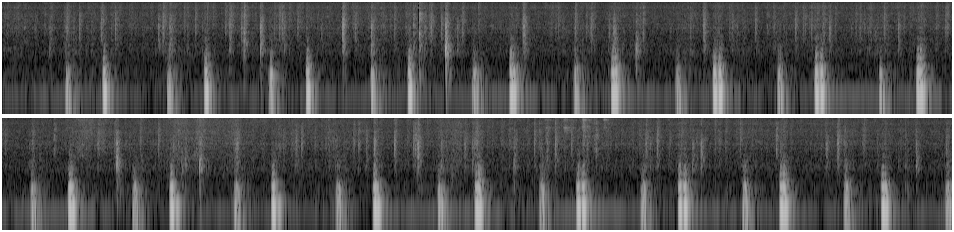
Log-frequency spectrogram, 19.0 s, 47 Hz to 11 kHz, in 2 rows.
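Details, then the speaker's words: Steady heart sounds near 60 a minute, the second sound splitting on inspiration as the pulmonic component follows the aortic: normal physiological splitting. "thus when you hear splitting of the second sound with inspiration it is the foam onyx second sound which forms the second component of the split sound listen to normal splitting of the second heart sound with inspiration figure 2a"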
